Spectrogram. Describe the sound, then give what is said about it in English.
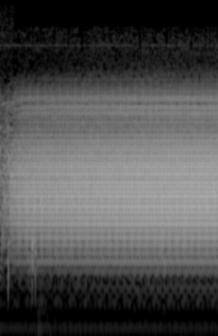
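A steady, unbroken electrical buzz of a light bulb, rich in bright harmonics and holding at a constant, fairly loud level for the whole stretch, with a few faint clicks at the start. “Oh, listen to the wonderful buzz of a light bulb.”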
